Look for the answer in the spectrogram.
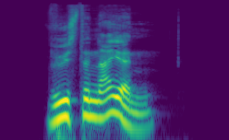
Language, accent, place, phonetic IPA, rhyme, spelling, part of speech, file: German, Germany, Berlin, [vyːstəˈnaɪ̯ən], -aɪ̯ən, Wüsteneien, noun, De-Wüsteneien.ogg
- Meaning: plural of Wüstenei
